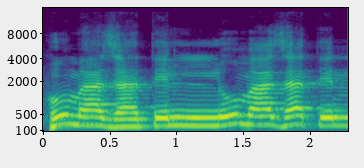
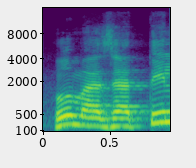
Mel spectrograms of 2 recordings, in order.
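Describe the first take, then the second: First: "তিল" runs straight into "লুমা", unheld; no nasal hold. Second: "তিল" with the final l dragged out; wrongly held sound. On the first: Teacher models correct recitation, "তিল লুমা" joined without a drawn-out l. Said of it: "কোনো গুন্না টান হবে না". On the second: Teacher shows what is forbidden, l in "তিল" stretched out. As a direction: hold the l of "তিল" far too long. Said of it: "এরকম ধরা যাবে না". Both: Shown as a demonstration.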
